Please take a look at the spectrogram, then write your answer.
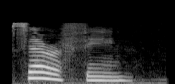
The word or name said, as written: serrefine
